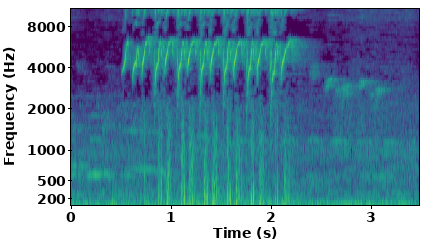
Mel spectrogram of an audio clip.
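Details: Female long-tailed sibia, local bird from East Java, used as a lure to make silent males sing: a rapid series of high, thin chirps repeated about twice a second, then softer notes trailing off over steady background hum.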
